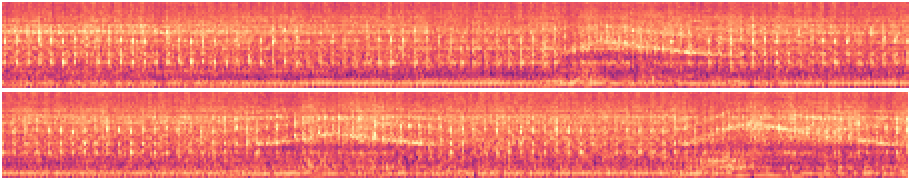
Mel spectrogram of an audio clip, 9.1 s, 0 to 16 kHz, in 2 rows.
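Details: Honda F4i motorcycle engine with steady light ticking at idle that quickens with throttle blips; persists after new OEM cam chain tensioner, source undetermined.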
